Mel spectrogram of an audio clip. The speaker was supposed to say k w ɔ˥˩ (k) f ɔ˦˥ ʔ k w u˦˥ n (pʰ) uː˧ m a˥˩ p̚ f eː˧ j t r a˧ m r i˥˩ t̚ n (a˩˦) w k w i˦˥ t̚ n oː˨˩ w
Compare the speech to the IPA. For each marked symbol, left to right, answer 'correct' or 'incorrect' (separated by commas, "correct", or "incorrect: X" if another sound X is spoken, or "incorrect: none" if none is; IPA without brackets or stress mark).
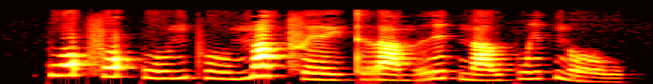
incorrect: ʔ, correct, incorrect: a˦˥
